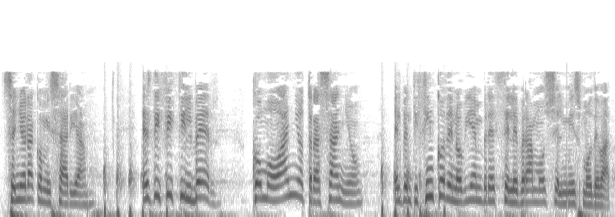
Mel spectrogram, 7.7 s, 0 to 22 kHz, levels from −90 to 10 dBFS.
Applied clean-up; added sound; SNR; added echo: none; Whoosh, swoosh, swish; 10 dB; none.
